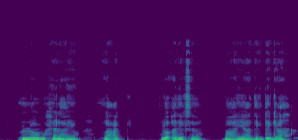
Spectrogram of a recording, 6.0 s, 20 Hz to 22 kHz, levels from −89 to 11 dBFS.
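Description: Speech, with channel delay (comb filtering) throughout. One channel arrives late by about 0.7 ms. Summed to mono, the shared sound cancels in a row of evenly spaced notches, the first around 700 Hz. The voice sounds hollow and phasey.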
